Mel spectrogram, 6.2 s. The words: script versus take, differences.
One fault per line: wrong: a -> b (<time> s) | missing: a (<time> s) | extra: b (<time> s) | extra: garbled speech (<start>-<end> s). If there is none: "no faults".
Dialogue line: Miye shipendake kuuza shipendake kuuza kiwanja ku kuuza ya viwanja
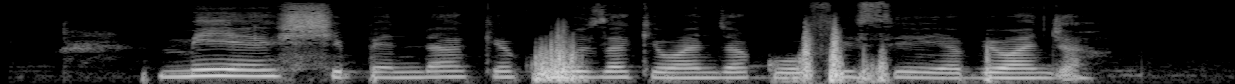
missing: shipendake kuuza (3.1 s)
wrong: kuuza -> ofisi (4.0 s)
